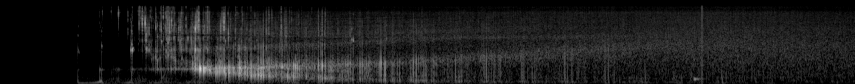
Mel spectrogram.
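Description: Liquid pouring into a glass, starting about a second in with a dense patter of small splashes and clicks, then trailing off into a fading hiss.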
